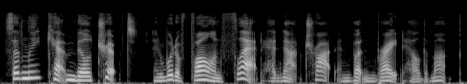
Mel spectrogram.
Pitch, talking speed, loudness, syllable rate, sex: 185 Hz, 230 wpm, -20 LUFS, 5.5 syllables/s, female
